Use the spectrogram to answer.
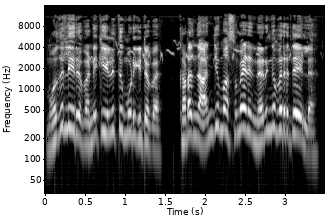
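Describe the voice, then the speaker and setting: An actor playing a frustrated young husband who threatens with a sickle and complains in a rapid, whiny way. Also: male voice, sits high, expressive. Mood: aggrieved. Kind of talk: film acting.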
